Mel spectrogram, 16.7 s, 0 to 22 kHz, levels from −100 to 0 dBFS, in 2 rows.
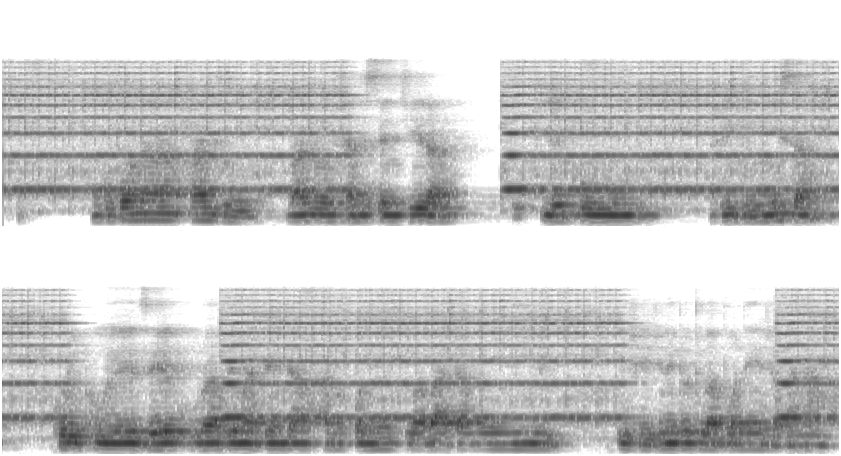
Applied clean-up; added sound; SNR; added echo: none; Bowed string instrument; 5 dB; reverberation time 0.7 s.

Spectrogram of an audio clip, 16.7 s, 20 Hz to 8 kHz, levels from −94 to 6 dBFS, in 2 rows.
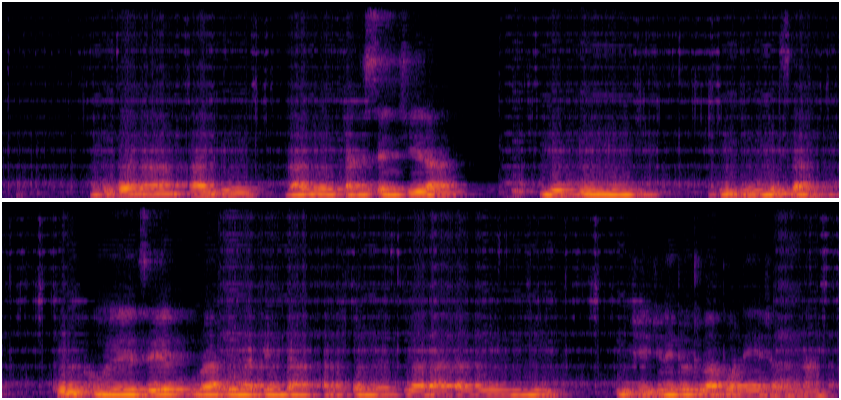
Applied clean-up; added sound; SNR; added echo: neural separator model SepFormer DNS4.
